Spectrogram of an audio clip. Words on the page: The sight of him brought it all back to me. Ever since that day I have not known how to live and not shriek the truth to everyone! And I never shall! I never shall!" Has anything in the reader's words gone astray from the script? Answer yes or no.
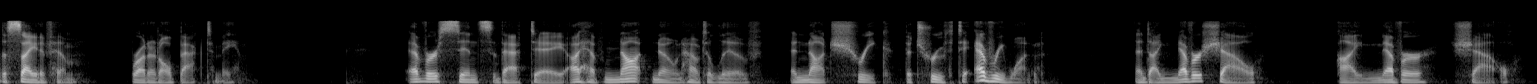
no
